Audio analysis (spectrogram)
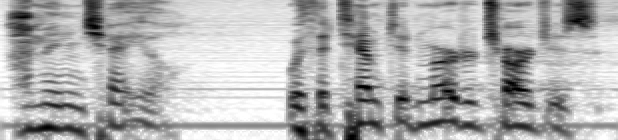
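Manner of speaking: voicing the pastor low and quiet, slowly; hushed, broken admission from jail; quiet, stunned retelling; hushed confession.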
